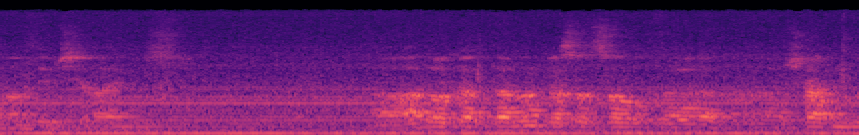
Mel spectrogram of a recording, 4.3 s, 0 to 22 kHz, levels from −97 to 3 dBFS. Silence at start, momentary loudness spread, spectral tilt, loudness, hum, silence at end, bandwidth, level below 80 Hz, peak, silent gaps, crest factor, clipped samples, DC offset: 0 s; 11 LU; -5 dB/octave; -33 LUFS; none; 0 s; 16.5 kHz; -42 dBFS; -14 dBFS; none; 18 dB; under 0.1%; under 0.1%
